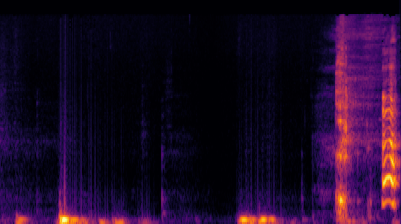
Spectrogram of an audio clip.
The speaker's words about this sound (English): Sorry, I had to burp, but that's okay. You know, it's a natural thing. It happens to everyone. I gotta do it again.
